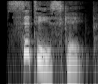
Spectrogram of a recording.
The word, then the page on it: cityscape: British English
